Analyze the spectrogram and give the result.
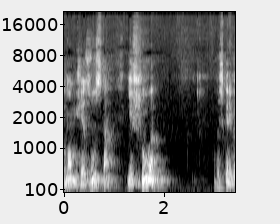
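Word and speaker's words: ישוע: Eu falei que ele não tem som, mas ele no hebraico antigo e hoje no moderno também ele tem som de A. Então Yeshua.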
